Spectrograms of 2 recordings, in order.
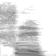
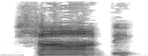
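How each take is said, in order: First: The vowel is nasal and sounds close to O. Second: The vowel sounds like a plain A. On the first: The speaker calls it right. "es chon. Suena como una, entre una A y una O" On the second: The speaker calls it wrong. "No es chante, chante, no"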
